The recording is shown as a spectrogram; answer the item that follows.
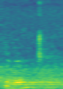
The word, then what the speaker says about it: Comte: To keep in mind, it इज़ not August कॉम्टे। कुछ बच्चे इसको ऐसे प्रोनाउंस करते हैं क्योंकि इसकी स्पेलिंग जो है वो COMTE है, बट इट is pronounced as August कॉम्ट या हिंदी में अगस्त कॉम्ट।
